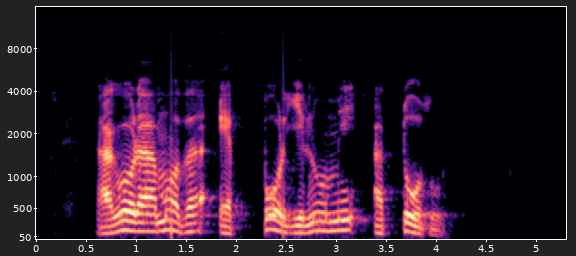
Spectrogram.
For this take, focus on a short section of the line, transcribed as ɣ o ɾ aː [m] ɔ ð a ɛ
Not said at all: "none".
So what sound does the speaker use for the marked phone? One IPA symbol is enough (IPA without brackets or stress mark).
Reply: m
